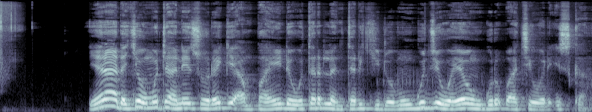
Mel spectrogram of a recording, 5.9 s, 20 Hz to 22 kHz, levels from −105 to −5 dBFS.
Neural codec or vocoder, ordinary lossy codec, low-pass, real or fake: none; none; none; real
